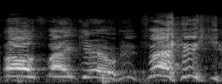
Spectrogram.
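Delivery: loud, high, slow thanks while laughing; a father on his knees thanking God; overjoyed father. Retold or imitated. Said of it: "He's like".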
